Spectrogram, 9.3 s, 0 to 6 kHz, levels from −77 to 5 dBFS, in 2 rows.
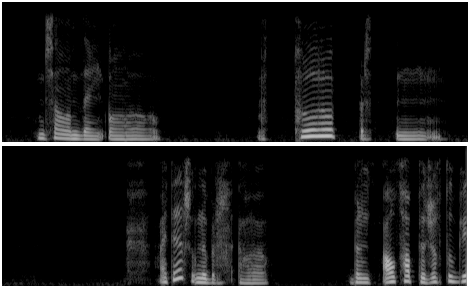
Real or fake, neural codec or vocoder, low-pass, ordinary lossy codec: fake; autoencoder, 44.1 kHz, a latent of 192 numbers a frame, MeloTTS; 5.4 kHz; none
